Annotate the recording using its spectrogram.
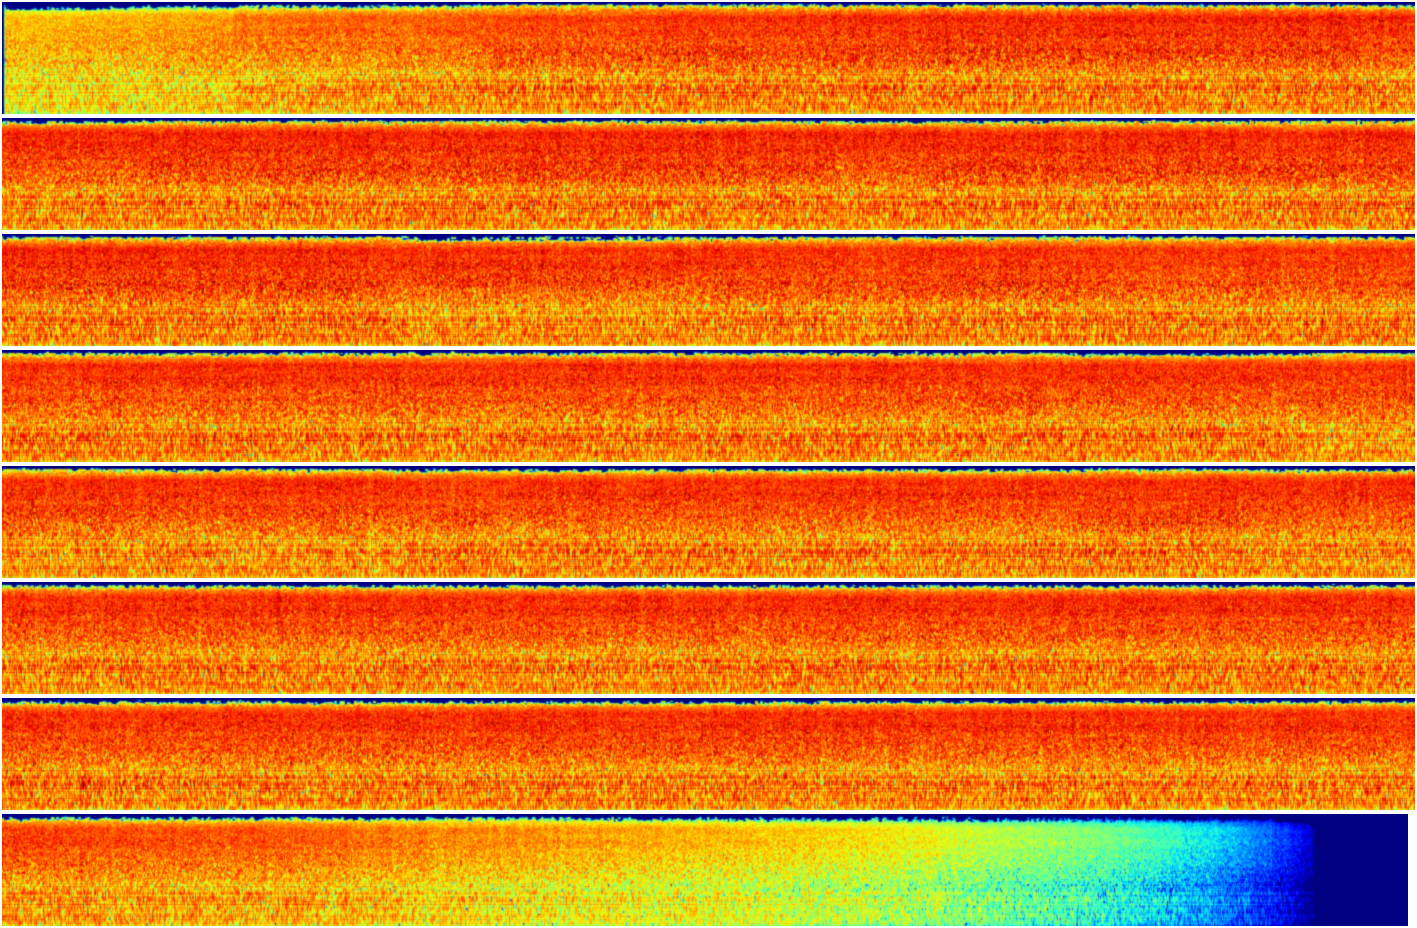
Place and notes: vianden, dam wall, water outlet
On the dam. The hissing sound of the water flushing powerful out of the open water outlet.
Vianden, Staudamm, Wasserabfluss
Auf dem Staudamm. Das rauschende Geräusch vom Wasser, das kraftvoll aus dem offenen Wasseraustritt des Staudammes strömt.
Vianden, mur du barrage, vanne de sortie de l'eau
Sur le barrage. L’eau qui s’écoule puissamment et à grand bruit de la vanne ouverte.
